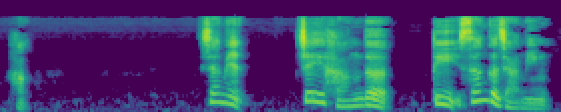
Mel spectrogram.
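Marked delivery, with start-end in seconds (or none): none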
